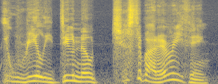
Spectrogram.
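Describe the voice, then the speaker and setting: A woman's voice: medium pitch, expressive, moderate pace, lightly acted. A woman voicing a polite, eager and curious outdoor surveyor in a video game. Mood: grateful, admiring. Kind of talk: video game character acting.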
